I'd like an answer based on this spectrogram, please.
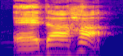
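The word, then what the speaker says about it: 枝葉: 그러면 발음은 에다하.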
